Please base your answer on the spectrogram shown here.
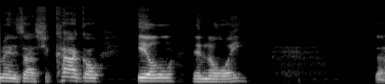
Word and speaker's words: Illinois: he's out of Chicago Illinois but how do you say Illinois something like that in the world did not pronounce that s oh they get mad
